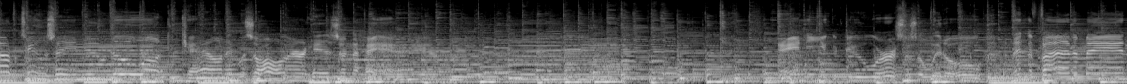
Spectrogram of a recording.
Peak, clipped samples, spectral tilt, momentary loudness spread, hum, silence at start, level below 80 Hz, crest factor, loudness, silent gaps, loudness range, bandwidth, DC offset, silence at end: 0 dBFS; under 0.1%; -6 dB/octave; 5 LU; none; 0 s; -26 dBFS; 14 dB; -16 LUFS; none; 3 LU; over 20 kHz; under 0.1%; 0 s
